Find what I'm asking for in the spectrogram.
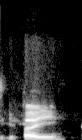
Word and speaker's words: Ifeanyi: Well, my name is Ifeanyi.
